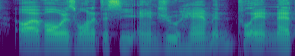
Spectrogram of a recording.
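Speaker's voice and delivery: dry, sarcastic, meaning the opposite. Retelling a friend's remark at a hockey game: imitating Julien's sarcastic tone.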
